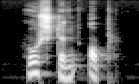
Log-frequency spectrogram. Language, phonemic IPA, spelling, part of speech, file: Dutch, /ˈhustə(n) ˈɔp/, hoesten op, verb, Nl-hoesten op.ogg
- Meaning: inflection of ophoesten: 1. plural present indicative 2. plural present subjunctive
